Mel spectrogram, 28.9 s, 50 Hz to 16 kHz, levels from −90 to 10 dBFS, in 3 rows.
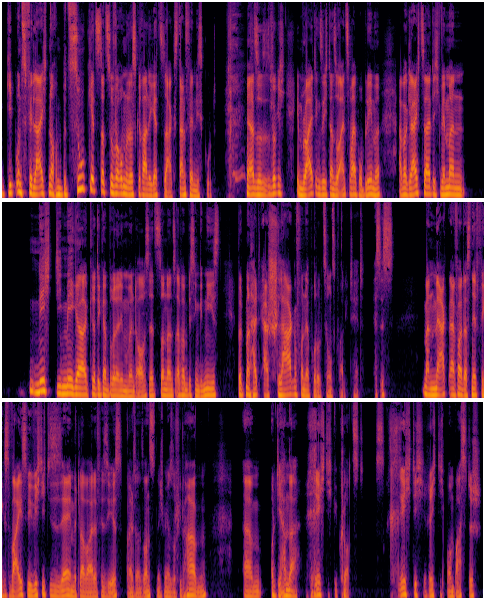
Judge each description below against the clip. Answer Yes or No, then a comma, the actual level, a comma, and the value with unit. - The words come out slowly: No, average, 185 wpm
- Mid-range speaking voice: No, low, 115 Hz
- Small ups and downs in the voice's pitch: No, average, 3.7 semitones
